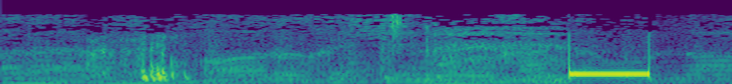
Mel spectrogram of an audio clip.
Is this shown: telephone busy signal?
yes

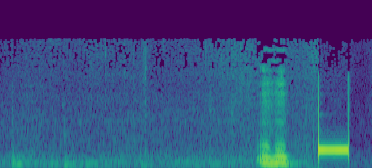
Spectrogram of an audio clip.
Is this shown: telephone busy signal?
yes

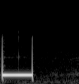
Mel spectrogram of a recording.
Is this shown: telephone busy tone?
yes

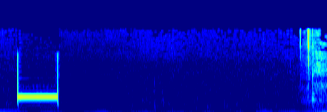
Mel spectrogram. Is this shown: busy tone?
yes

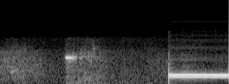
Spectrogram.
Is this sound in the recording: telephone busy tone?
yes

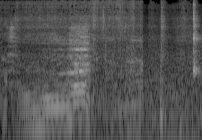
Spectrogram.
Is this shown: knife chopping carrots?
no

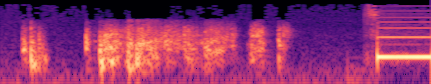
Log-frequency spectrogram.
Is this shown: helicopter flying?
no

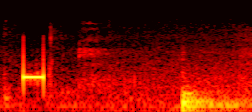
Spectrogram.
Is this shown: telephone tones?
yes

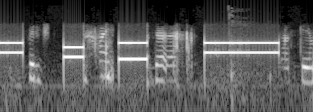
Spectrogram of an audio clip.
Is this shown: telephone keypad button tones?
yes

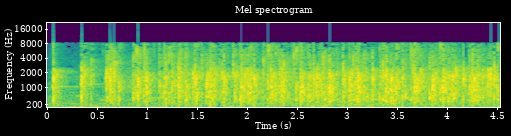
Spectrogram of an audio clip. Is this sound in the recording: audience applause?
yes

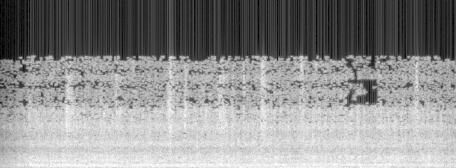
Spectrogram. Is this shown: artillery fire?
no

